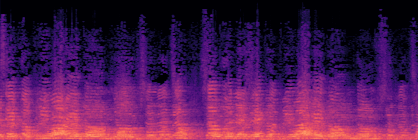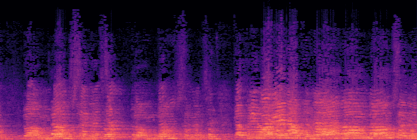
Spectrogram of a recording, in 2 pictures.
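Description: A group of children singing a Romanian Christmas carol (colindă) together, unaccompanied, phrase after phrase with short pauses for breath.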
